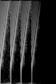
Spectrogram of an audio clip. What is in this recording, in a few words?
popup incoming; yumpod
